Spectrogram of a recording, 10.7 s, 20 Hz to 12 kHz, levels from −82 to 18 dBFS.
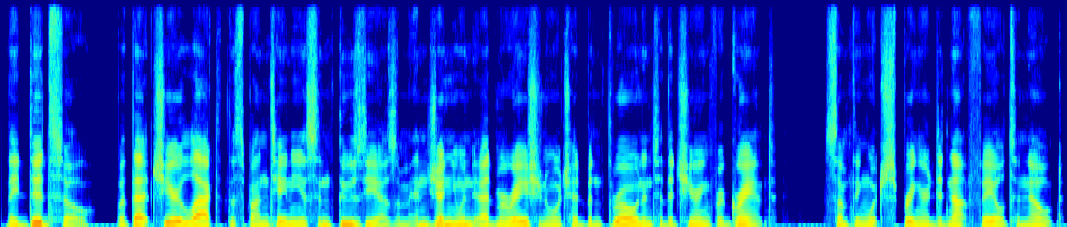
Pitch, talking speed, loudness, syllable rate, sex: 115 Hz, 170 wpm, -19 LUFS, 4.5 syllables/s, male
